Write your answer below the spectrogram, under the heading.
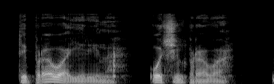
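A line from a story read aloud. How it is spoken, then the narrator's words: Quiet. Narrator (Russian): негромко произнес он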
